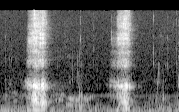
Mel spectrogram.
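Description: Two breathy slurps of someone sipping coffee, a couple of seconds apart, with quiet pauses between them and no talking.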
